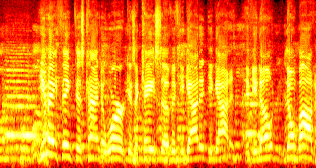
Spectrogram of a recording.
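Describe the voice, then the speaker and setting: A man speaks at a fairly slow pace in a high pitch. Clear music plays in the background. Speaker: TV news reporter. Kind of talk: TV news reporter narration.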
